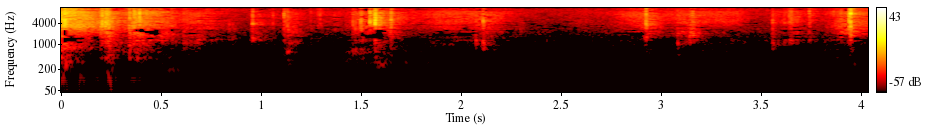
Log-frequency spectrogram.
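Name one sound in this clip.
Card stock slides and taps on a wooden table.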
